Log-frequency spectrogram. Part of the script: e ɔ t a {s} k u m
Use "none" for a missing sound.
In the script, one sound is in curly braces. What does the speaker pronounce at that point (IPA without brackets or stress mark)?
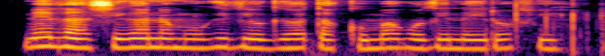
none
